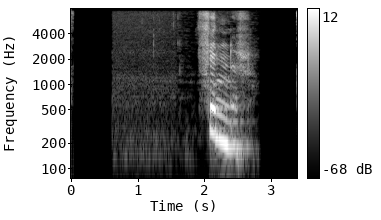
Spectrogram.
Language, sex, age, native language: Icelandic, female, 70-79, Icelandic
